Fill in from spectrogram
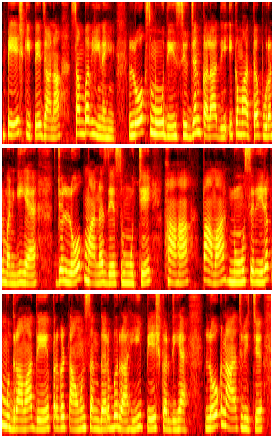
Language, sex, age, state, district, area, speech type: Punjabi, female, 18-30, Punjab, Jalandhar, urban, spontaneous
